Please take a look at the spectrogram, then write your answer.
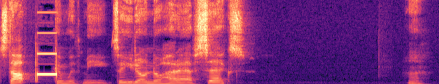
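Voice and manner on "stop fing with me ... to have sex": put-on creepy old man voice, lower and quieter. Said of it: "they just all kinda talk like this".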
